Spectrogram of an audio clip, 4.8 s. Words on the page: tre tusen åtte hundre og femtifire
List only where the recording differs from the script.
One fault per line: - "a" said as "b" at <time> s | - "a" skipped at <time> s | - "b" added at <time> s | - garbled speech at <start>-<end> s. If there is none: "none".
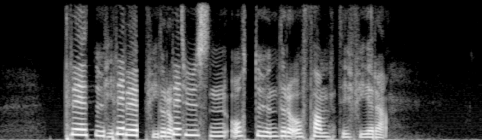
- garbled speech at 1.0-1.8 s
